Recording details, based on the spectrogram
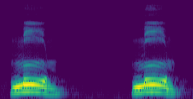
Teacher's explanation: दोनों होठ आपको पता होंगे खुश्क वाला हिस्सा होठों में बाहर की तरफ होता है। तो जब हमारे दोनों होठ आपस में मिल जाते हैं खुश्क वाले साइड से मीम अदा हो जाता है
